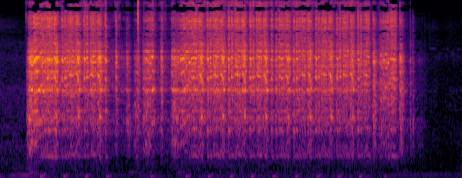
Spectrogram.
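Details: Go-kart small engine after carburettor cleaning for crank-no-start, started by jumping the starter solenoid, second attempt: quick starter chugs, then catches and holds a running note while fuel fills the line; runs pretty good.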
